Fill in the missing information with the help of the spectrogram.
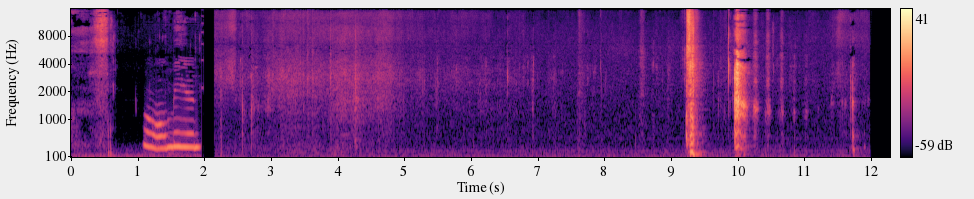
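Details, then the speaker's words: Cat: a brief meow, a quiet stretch, then two sharp sneezes followed by small snorting sounds during a sneezing fit. "Oh, dear. You okay? Are you okay? Oh, oh dear. Oh, hon. You got a sneezy fit."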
